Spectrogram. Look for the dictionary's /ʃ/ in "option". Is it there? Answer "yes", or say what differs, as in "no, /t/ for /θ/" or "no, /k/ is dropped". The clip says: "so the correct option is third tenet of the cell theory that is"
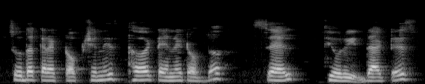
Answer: yes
